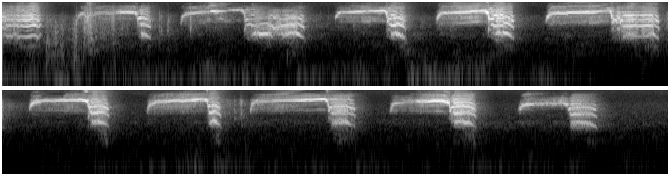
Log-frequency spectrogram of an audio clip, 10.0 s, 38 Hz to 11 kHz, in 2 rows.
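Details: On June 21, 2022, a solar-powered nest camera in Tiszalök, Hungary, records common buzzards as the mother brings food to an empty nest. Loud, rasping mewing calls repeat steadily, about ten in a row, each ending in a falling slur.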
